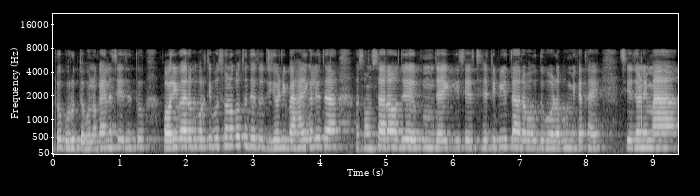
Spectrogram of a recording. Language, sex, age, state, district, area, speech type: Odia, female, 30-45, Odisha, Khordha, rural, spontaneous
